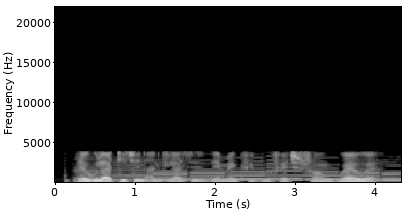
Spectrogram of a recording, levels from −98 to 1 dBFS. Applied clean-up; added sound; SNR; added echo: classical method Wiener filter.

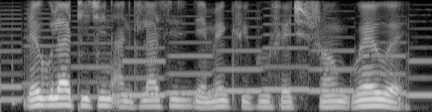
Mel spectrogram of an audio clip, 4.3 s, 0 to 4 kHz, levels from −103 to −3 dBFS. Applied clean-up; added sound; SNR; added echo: none; Wind instrument, woodwind instrument; 14 dB; none.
